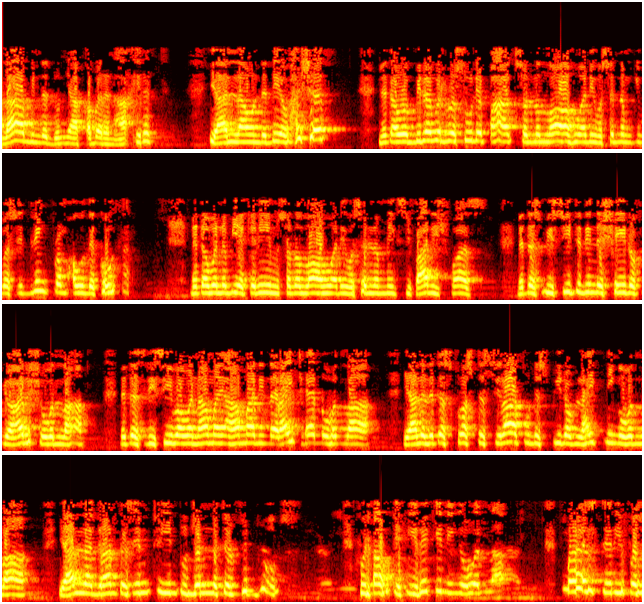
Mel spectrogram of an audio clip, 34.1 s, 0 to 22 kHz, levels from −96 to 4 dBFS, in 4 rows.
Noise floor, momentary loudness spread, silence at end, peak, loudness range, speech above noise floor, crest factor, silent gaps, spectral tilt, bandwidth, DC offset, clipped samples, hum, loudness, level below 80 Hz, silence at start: -48 dBFS; 8 LU; 0 s; 0 dBFS; 3 LU; 37 dB; 12 dB; none; -5 dB/octave; 6.4 kHz; under 0.1%; under 0.1%; none; -12 LUFS; -54 dBFS; 0 s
